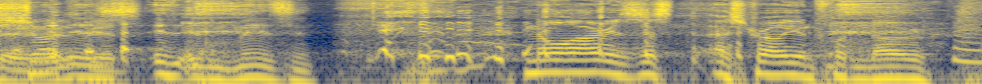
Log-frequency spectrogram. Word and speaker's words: noir: Noir is just Australian for no.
